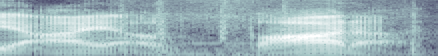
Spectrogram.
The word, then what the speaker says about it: Avata: Here is the new DJI Avata. That is how you pronounce it, by the way.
